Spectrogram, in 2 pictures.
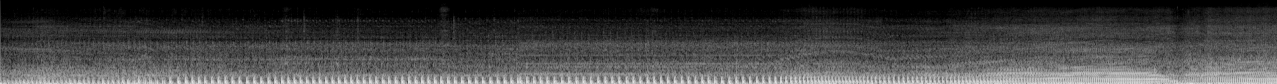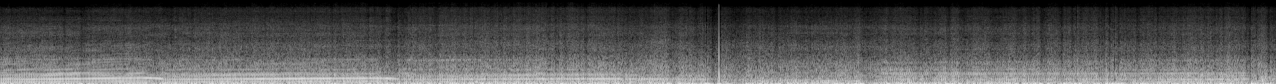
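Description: A new 2024 Bajaj NS400z motorcycle engine runs steadily, then revs up in several rising sweeps that climb and hold, loud and close under constant wind rush, with no talk.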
